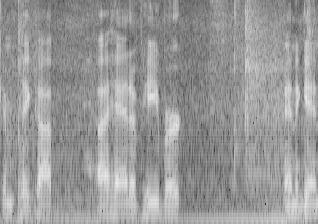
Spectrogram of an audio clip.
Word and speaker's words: Hebert: of Hebert and again if it should be the more francophone pronunciation a bear I am NOT doing it out of disrespect I know that there are other hockey players in the province with the surname Hebert who pronounce it anglicized but played ahead and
